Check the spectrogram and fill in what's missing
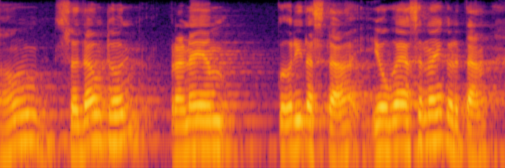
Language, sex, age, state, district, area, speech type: Goan Konkani, male, 60+, Goa, Bardez, urban, spontaneous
